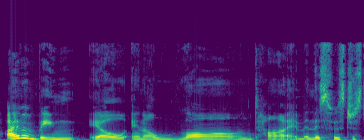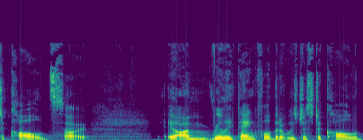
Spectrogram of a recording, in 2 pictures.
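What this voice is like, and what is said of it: Slightly congested voice. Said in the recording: “You can probably still hear in my voice that I'm still a little bit congested”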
